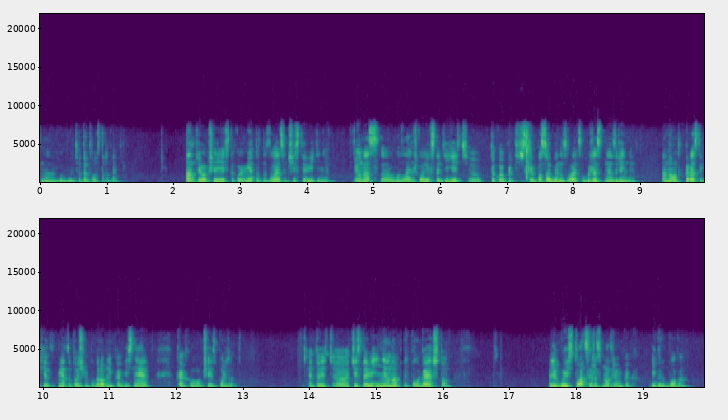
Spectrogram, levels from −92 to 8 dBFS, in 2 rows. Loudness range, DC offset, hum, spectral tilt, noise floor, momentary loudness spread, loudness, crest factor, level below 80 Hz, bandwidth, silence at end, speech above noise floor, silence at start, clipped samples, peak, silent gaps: 4 LU; under 0.1%; none; -5 dB/octave; -68 dBFS; 12 LU; -21 LUFS; 20 dB; -34 dBFS; 8 kHz; 0.25 s; 47 dB; 0 s; under 0.1%; -2 dBFS; none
